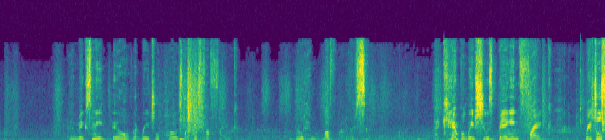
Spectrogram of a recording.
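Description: A young woman speaks bitterly and with anger.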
